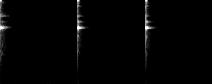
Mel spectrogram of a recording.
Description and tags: Bottles clinking with a bit of room reverberation
Percussive, Bottle, Clink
